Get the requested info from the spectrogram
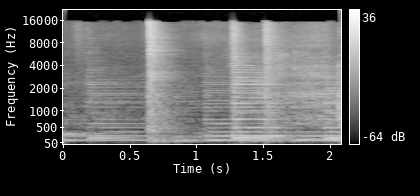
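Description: Acoustic guitar strummed between sung lines: a few chords strummed about half a second apart over sustained bass notes.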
